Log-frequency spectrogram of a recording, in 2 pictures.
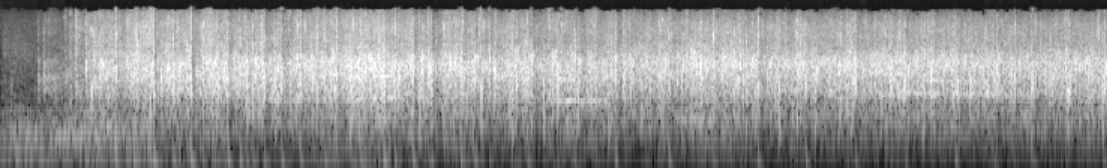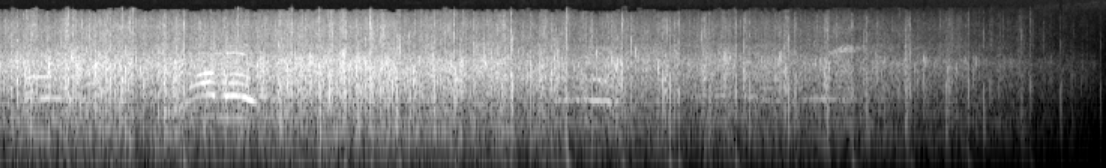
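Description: Audience applauding after a song, with a few voices calling out partway through; the applause fades away near the end.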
